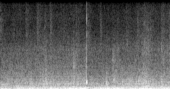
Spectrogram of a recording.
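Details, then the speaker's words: SUV with roof rack and rooftop tent, after fitting neoprene rubber: steady low road rumble while driving with no squeaks; some tool noise from the back; formerly squeaked badly, rack or tent unsure. "No squeaks. That is how you delete your squeaks from your rooftop tent on any car."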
